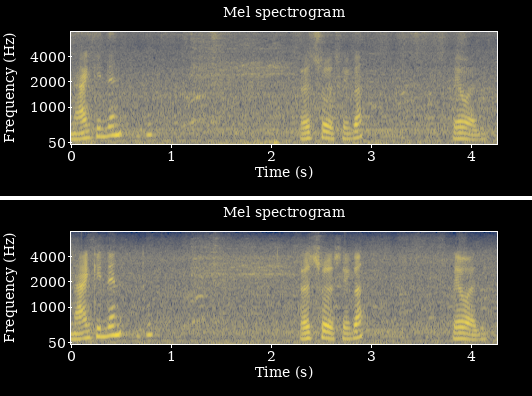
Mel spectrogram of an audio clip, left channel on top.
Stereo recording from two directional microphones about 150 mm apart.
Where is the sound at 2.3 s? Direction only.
15° right (ahead or behind).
